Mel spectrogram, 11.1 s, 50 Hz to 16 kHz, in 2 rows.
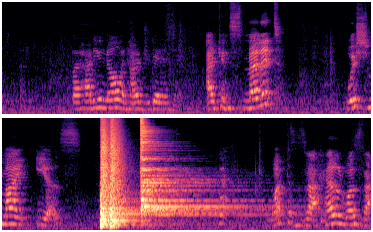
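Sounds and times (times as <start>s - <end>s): drum-like crash: 7.0s - 9.6s
bright ringing hit: 7.3s - 10.1s.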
